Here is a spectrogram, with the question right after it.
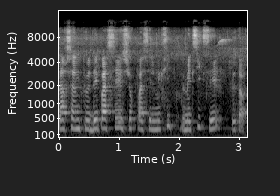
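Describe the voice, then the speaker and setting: Animated in tone, a woman talks at a fairly quick pace. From Belgium. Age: 20s. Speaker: travel vlogger. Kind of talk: casual vlog talk.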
